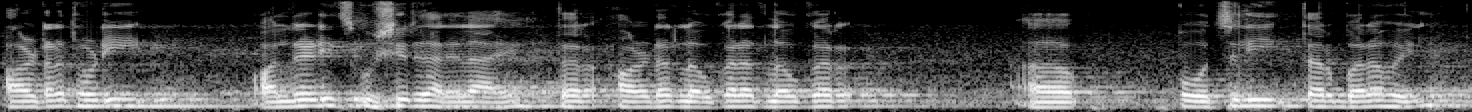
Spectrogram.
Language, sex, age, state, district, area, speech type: Marathi, male, 18-30, Maharashtra, Aurangabad, urban, spontaneous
